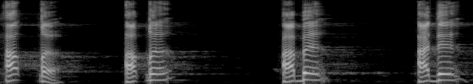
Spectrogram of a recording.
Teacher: رکھیے گا کہ ان 5 حروف میں صرف قلقلہ ہوگا، یعنی آواز مخرج میں جنبش کرے گی جس سے آواز لوٹتی ہوئی آئے گی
